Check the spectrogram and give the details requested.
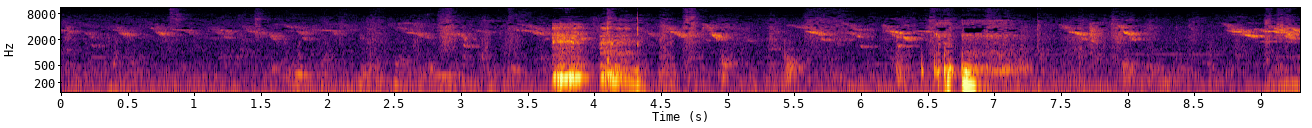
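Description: Birds chirping over and over in short, falling chirps, with two louder, lower calls about four and seven seconds in.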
